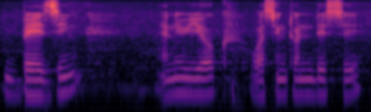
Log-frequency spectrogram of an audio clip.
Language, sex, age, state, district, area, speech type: Bodo, male, 18-30, Assam, Chirang, rural, spontaneous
